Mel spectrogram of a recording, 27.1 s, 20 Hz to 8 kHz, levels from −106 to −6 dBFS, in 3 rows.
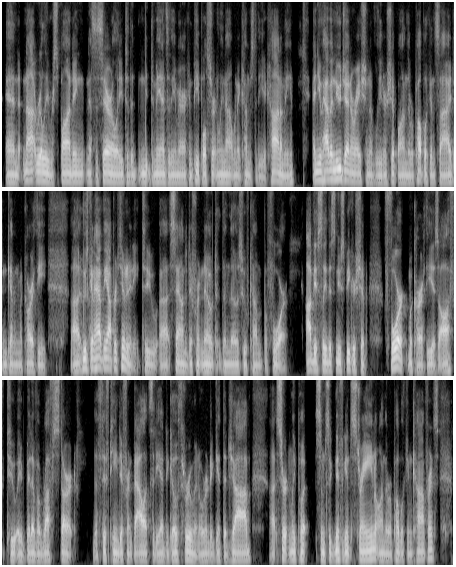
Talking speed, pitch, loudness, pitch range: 205 wpm, 80 Hz, -29 LUFS, 75-90 Hz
